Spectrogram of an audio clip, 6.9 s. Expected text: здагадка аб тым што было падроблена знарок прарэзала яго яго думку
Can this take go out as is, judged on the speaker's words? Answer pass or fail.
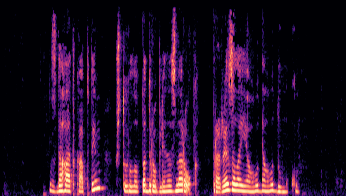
pass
